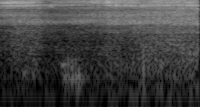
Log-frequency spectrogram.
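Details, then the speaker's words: Old second-hand Airmaster air compressor: steady high-pitched hiss, no motor running, air constantly leaking past the tank drain valve; owner suspects a dodgy washer or O-ring, or corrosion inside the tank. "the poor drain valve seems to just constantly leak and hiss but I mean to be fair that's probably just a dodgy washer"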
